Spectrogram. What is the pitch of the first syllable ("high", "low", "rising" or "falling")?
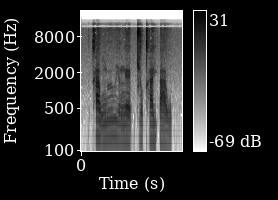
falling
